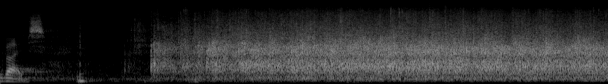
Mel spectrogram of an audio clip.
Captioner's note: applause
